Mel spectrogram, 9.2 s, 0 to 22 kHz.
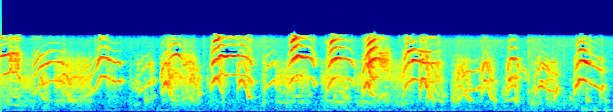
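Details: Newborn Border Collie pups, four days old, from a Clannad Border Collies litter on Super Sunday 2012, repeat bright arched squeals and whines in quick succession, many overlapping in a busy chorus.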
